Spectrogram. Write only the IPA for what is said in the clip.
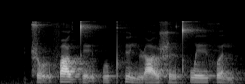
ʈ͡ʂo̰˨˩ʊ̯fɑ˦ʊ̯ t̪ḛ˨˩ɪ̯pu˨˦pʰy˥˨n ɻɑ˨˦ʊ̯ʂɻ̩˨˦t̪ʰwe˦ɪ̯fə˥˨n

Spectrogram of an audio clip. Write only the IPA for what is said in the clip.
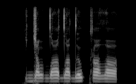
ɟʌʎdˤi dˤed̪u kɛðˤʌ

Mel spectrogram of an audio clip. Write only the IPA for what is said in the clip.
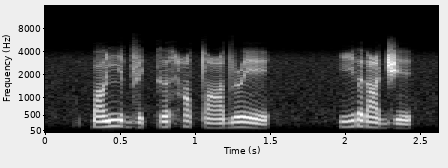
k͡pɒɲəd͡ze kəhi tˤadɹe | iɾə ɾɑd͡ʒɪ

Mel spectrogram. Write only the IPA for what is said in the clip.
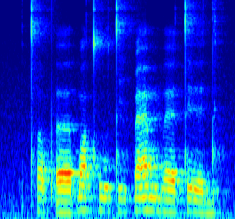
tʰʌpʼɜɓɒ tʰuti ɓæmbɛː tɪd

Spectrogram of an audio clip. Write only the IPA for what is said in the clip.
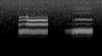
lɔ˦ | bũ˦

